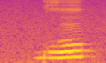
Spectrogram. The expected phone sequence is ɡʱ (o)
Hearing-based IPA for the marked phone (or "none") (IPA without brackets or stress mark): o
